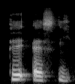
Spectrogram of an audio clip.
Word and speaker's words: tsia: non c'est pareil : ça s'écrit "TSIA" et ça se prononce "Tsi".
